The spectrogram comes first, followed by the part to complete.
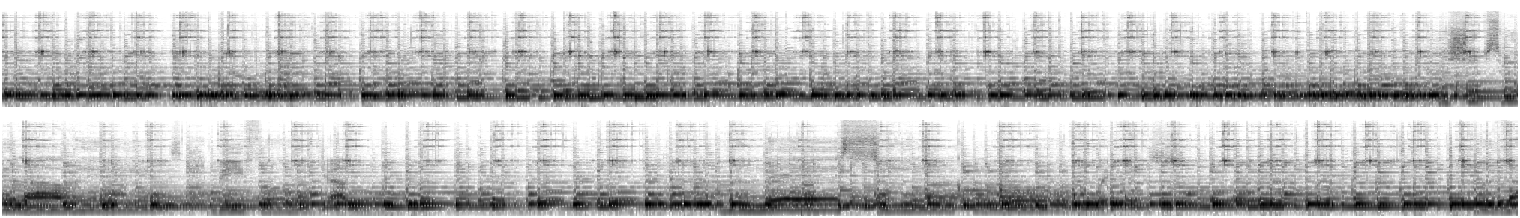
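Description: Instrumental break of an acoustic folk song: a ukulele strummed steadily over a long, held low tone.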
